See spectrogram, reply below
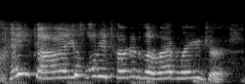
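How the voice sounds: A put-on character voice, high-pitched and nasal, moves along at a fairly quick pace.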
